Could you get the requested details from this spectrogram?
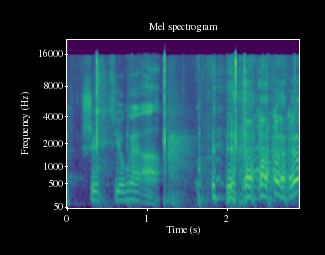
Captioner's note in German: Lachen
